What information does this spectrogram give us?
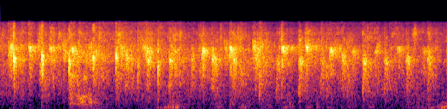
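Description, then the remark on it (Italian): An audience at a festival applauds its organizers steadily, many hands clapping in a dense, continuous patter of sharp slaps that holds at an even, moderate loudness throughout. “mi permetto di chiedervi a favore proprio loro un piccolo applauso più che meritato.”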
